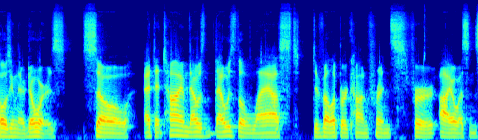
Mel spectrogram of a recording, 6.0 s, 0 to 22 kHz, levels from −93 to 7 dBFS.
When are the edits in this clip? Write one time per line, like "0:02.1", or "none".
none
